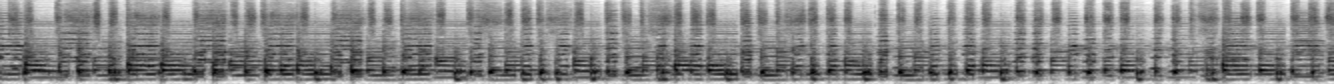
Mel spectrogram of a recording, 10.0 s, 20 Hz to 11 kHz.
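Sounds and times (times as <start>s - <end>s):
button accordion melody: 0.0s - 10.0s
caja drum beats: 0.0s - 10.0s
guacharaca scraping rhythm: 0.0s - 10.0s.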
